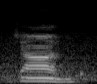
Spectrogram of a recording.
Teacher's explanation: जब नाक से हवा कम तथा मुख से ज्यादा उत्पन्न हो उसे अनुनासिक ध्वनि कहेंगे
